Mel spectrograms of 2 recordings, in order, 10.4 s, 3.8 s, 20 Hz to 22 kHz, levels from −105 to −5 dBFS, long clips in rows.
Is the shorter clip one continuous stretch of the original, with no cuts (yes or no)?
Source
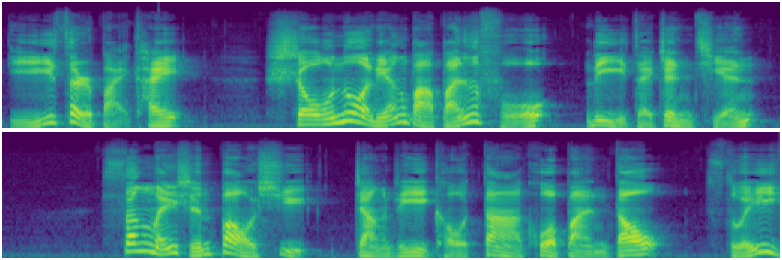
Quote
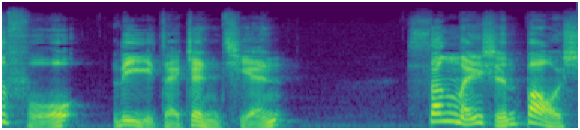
yes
